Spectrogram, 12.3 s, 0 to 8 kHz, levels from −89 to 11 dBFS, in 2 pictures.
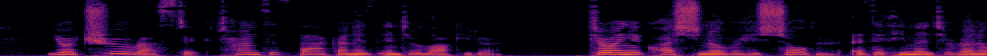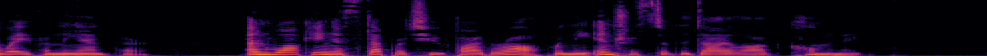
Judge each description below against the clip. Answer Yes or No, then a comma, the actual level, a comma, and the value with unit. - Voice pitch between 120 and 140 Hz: No, high, 205 Hz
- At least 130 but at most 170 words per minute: No, average, 195 wpm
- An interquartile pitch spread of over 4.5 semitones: No, average, 2.9 semitones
